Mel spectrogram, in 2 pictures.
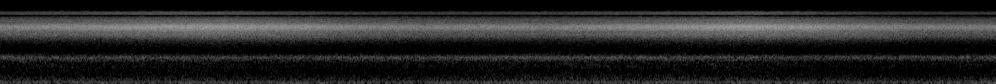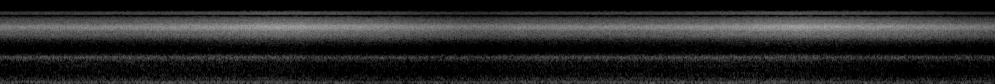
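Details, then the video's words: Cicadas singing together in Rockville, Maryland, USA, June 2021, a continuous shrill buzzing wall that swells and fades in slow waves about every five seconds, over a faint lower hum. "Cicadas song || Cicada's chorus song"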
